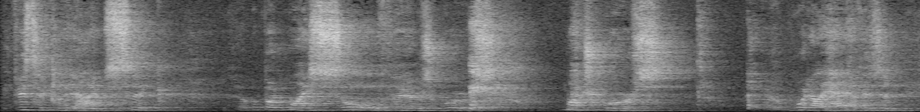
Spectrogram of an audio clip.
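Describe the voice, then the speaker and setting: Roderick Usher, high-pitched, sickly, fretful aristocrat. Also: male voice. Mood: agitated, weary. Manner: halting, theatrical, fretful. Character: Roderick Usher, sickly, agitated, gloomy master of a house. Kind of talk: gothic radio play acting. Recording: very echoey hall, distant mic, faint noise.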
